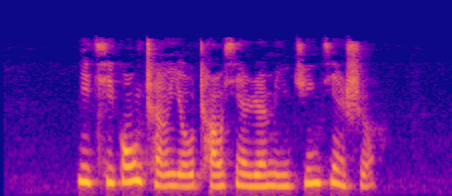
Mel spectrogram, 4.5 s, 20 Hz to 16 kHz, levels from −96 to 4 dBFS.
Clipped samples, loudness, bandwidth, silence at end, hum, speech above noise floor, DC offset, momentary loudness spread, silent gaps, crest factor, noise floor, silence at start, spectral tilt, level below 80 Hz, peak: under 0.1%; -17 LUFS; 7.8 kHz; 0.8 s; none; 48 dB; under 0.1%; 10 LU; none; 16 dB; -64 dBFS; 0.8 s; -4.5 dB/octave; -62 dBFS; -2 dBFS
